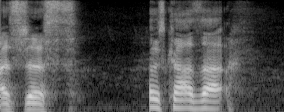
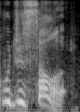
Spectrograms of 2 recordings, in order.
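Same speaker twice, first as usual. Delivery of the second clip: hopeful plea; 13 semitones higher than usual. Retold or imitated. Asking buyer to sell.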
